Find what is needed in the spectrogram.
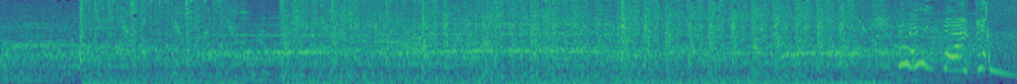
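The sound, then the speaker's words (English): A glowing eye-shaped weapon fires a loud, dense barrage of many rapid sharp cracks over a heavy roar. A short warbling tone follows near the end. “The eye begins to glow bright as if readying to engage. The eye fires.”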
